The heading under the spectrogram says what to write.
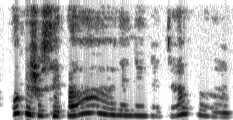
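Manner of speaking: high, whiny mock excuse trailing off; mocking midwife. Mother mocks the midwife's careless excuse to the doctor, whiny. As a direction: parody her lame excuse with gna gna.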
